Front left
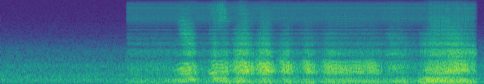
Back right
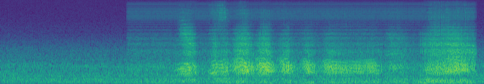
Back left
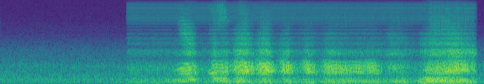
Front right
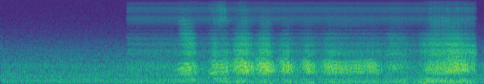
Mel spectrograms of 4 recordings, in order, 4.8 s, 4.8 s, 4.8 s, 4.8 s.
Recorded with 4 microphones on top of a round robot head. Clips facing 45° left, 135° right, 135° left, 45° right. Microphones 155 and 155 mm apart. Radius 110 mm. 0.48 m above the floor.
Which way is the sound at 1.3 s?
85° left.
